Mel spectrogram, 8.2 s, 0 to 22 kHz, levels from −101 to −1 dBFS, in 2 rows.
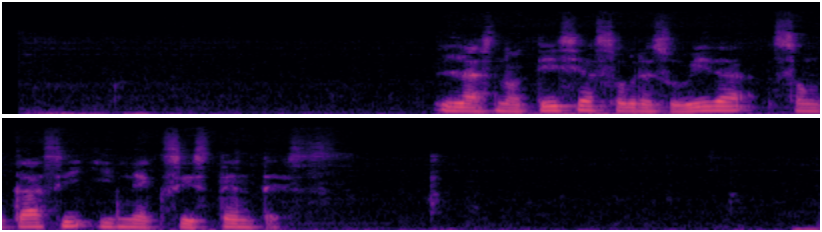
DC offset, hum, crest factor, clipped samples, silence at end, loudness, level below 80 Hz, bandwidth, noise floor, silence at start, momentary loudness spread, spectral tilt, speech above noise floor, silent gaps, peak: under 0.1%; none; 18 dB; under 0.1%; 0 s; -48 LUFS; -74 dBFS; 16 kHz; -81 dBFS; 0.2 s; 7 LU; -6 dB/octave; 33 dB; none; -32 dBFS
